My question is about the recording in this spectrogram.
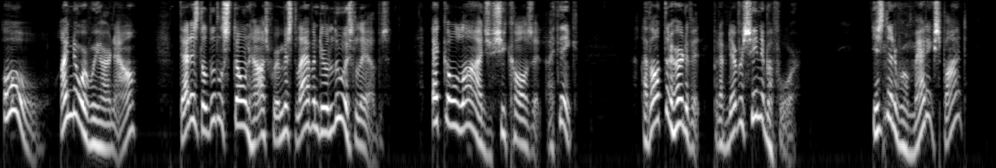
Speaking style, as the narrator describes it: Diana exclaimed

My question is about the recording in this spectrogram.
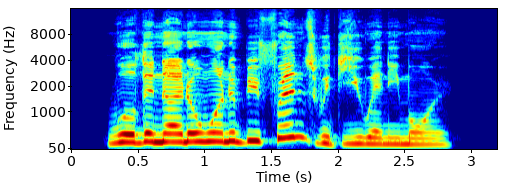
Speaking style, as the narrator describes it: Doanu just grumbled

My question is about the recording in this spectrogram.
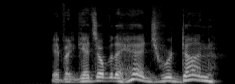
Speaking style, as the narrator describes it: said Summerlee, and his voice crackled into a nervous laugh as he spoke

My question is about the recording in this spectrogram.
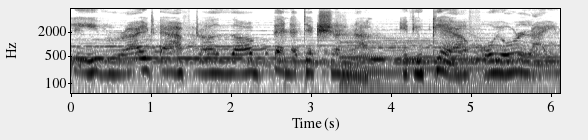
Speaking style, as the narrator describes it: leaned toward her and whispered

